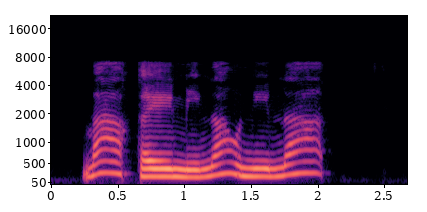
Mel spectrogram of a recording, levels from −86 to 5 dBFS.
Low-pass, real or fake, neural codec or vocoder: 7.2 kHz; fake; codec, 16 kHz, 2 kbps, X-Codec, HuBERT features, trained on LibriSpeech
